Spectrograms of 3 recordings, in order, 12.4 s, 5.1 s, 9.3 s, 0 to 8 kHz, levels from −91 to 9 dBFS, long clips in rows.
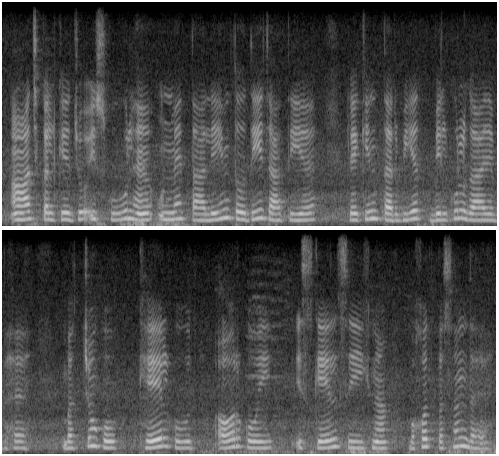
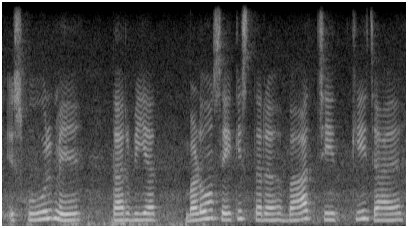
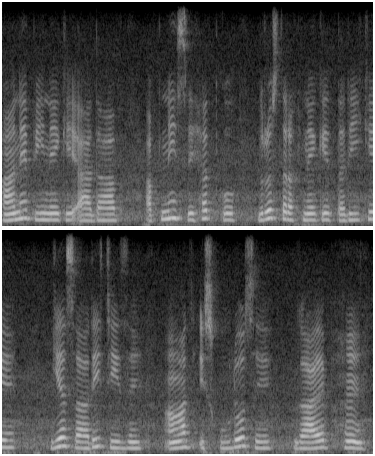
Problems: constant background noise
